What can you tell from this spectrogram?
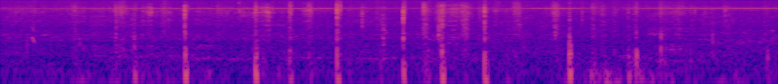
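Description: Soccer ball being juggled and kicked with the feet: an irregular run of dull knocks as the shoe strikes the ball, most of them between about one and six and a half seconds in.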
